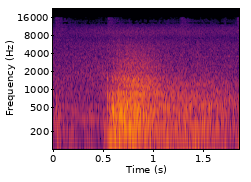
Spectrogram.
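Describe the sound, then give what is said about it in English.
Fountain water jets at the Bellagio Hotel fountain show on the Las Vegas Strip in the Nevada desert burst upward with a sudden loud whoosh, then a rushing, roaring spray that keeps going. The sound is outdoors, and no one speaks. “the sound you hear in the background is that of the hotel's popular fountain show.”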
